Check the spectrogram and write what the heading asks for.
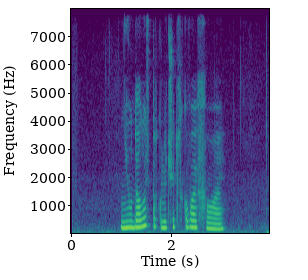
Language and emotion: Russian, sad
